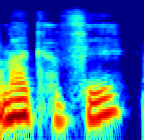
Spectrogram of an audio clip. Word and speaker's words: McAfee: Oder dass du einfach in der Show von mm, Beth wie McCaffey, ich kann das nicht aussprechen. – Beth McAfee? – Ja, genau, danke, dass du quasi irgendwie live bei seiner Talkshow dabei bist.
